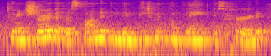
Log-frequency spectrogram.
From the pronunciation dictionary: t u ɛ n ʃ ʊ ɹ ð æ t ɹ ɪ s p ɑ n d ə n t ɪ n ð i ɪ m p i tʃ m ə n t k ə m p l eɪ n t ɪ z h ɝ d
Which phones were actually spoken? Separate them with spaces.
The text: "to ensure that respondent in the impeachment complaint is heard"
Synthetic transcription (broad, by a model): t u ɛ n ʃ ʊ ɹ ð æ t ɹ ɪ s p ɑ n d ə n t ɪ n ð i ɪ m p i tʃ m ə n t k ə m p l eɪ n t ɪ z h ɝ d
